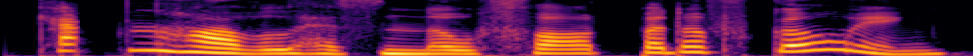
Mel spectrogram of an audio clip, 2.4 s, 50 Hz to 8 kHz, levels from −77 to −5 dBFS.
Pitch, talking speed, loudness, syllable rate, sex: 245 Hz, 195 wpm, -17 LUFS, 4.9 syllables/s, female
